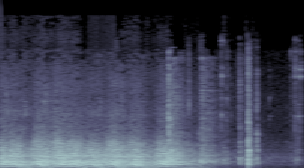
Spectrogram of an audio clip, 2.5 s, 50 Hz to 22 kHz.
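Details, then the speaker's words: Freshly rebuilt 1964 Pontiac 389 cranked before first start, oil pressure showing: even, rhythmic starter cranking for about a second and a half, no knocks or grinding; healthy cranking. "okay there is oil pressure okay so that's okay because you gotta remember you have lubrication in it too"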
